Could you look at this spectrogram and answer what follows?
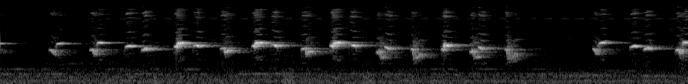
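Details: Yellow-vented bulbul, one and a half years old, from Bekasi, singing at dawn in a relaxed tone: bright whistled two-note phrases dropping from high to lower, repeated in quick succession with a short pause before the last few.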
